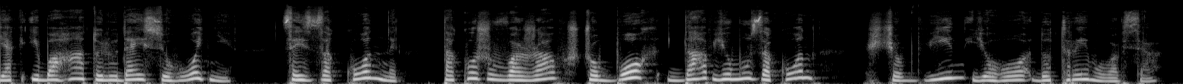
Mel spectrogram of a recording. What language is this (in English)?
Ukrainian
